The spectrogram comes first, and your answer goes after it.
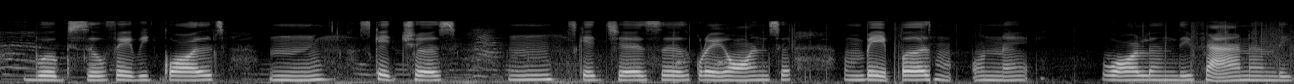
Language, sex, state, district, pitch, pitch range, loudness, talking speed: Telugu, female, Andhra Pradesh, Guntur, 200 Hz, 195-210 Hz, -21 LUFS, 70 wpm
